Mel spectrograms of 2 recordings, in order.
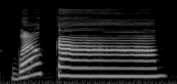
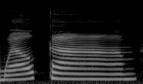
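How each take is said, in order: First: Higher, louder gushing welcome; bright welcome. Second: Said in the usual way. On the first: Shown as a demonstration. Psychic character welcoming the visitor, higher and louder. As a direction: throw it out warmly to the guest. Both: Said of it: "two readings of welcome".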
